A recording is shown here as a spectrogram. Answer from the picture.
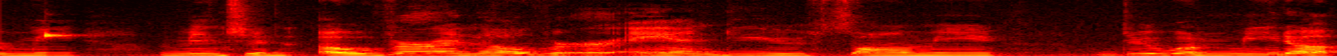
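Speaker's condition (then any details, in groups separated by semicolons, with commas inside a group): Cerebral palsy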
